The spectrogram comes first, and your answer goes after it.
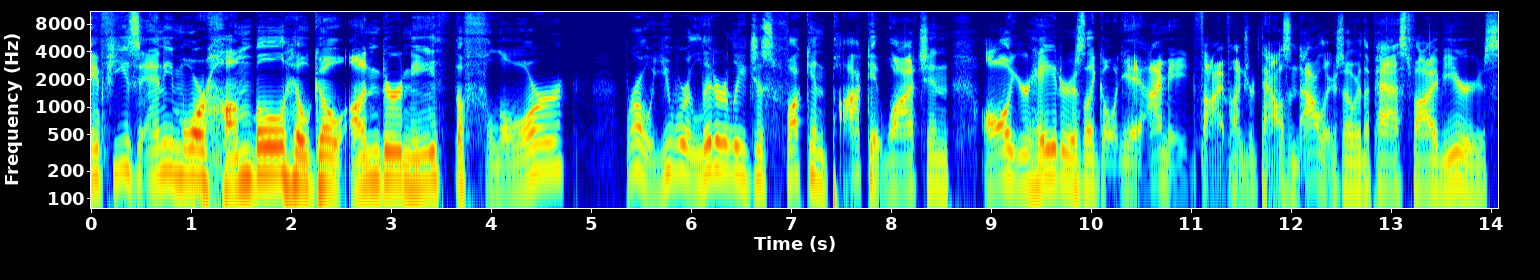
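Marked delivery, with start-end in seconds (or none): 10.3-14.1 mock boastful, flaunting bragging voice. Mocking the other speaker's money flex: imitating someone bragging about money. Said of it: "literally flaunting it".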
